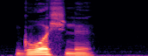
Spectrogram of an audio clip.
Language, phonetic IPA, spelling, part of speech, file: Polish, [ˈɡwɔɕnɨ], głośny, adjective, Pl-głośny.ogg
